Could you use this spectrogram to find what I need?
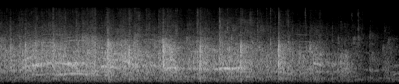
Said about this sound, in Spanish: ¿Cuánto da un aplauso al Señor? Aleluya.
